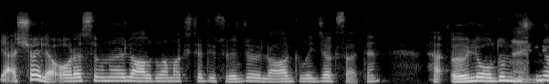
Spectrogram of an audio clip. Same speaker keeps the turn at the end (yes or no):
yes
